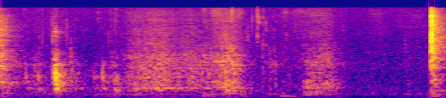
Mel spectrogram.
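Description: Handling noises as a metal network switch is shifted on a desk and its power cable pushed into the back: a short scrape or click about a quarter second in, then faint rustling.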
